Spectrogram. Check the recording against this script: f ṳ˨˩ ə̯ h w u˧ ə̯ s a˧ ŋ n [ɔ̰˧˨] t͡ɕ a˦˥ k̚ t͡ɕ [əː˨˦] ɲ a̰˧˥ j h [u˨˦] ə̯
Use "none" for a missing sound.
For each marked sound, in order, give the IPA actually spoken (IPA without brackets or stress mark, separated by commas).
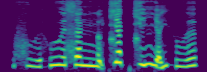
ɔ̰˧˨, əː˨˦, u˨˦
